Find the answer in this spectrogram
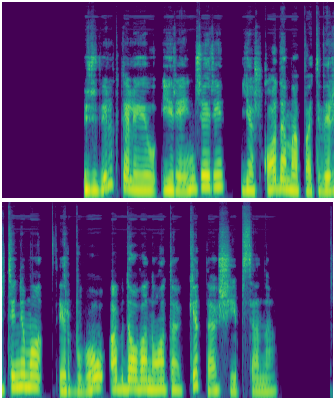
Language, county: Lithuanian, Vilnius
